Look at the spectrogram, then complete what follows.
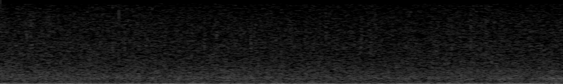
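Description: Steady rain falls without pause, a dense, even hiss with a soft low rumble underneath. It stays fairly quiet and constant throughout, and no one speaks.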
